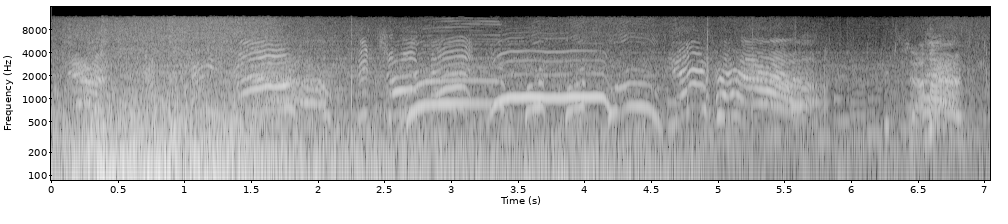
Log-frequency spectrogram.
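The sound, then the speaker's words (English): Ocean waves roll and break as a surfer rides along the face of a wave, a broad rushing roar of water heard beneath louder music throughout. “He rides along the face of the wave. Matt wobbles, then regains his balance.”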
